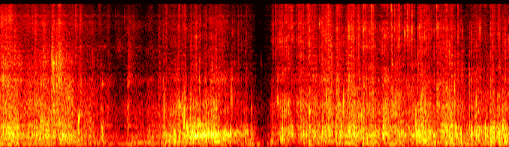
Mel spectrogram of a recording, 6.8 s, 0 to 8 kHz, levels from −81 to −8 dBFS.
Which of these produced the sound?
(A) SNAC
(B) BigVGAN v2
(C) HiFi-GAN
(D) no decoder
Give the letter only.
A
